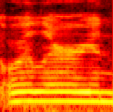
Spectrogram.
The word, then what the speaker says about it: Eulerian: the oil Arian instead the Eulerian or the oil Arian depending on how you pronounce the mathematician will be we're gonna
